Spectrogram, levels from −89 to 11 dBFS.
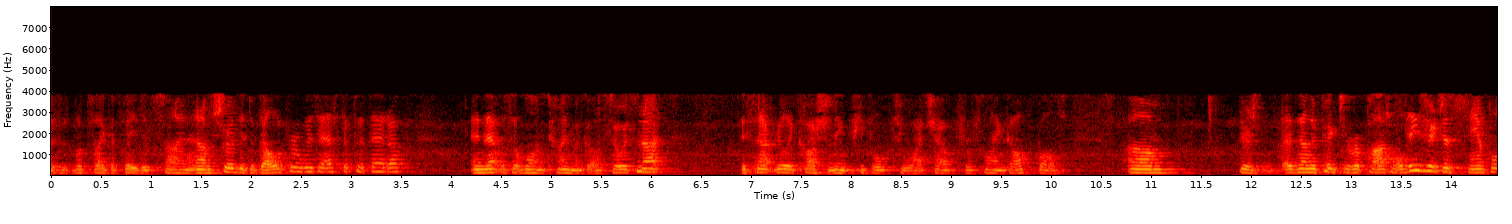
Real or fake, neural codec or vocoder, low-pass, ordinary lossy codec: real; none; 7.2 kHz; AAC, 16 kbps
